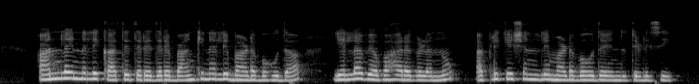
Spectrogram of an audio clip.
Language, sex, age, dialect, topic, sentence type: Kannada, female, 18-24, Coastal/Dakshin, banking, question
